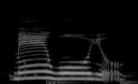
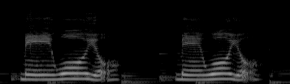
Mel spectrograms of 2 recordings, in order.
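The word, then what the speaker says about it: 매워요: May woyo this is pronounced as a three-syllable word the first syllable is me second syllable is and third syllable is Yo pronounce it in me me wo yo the Korean word is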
